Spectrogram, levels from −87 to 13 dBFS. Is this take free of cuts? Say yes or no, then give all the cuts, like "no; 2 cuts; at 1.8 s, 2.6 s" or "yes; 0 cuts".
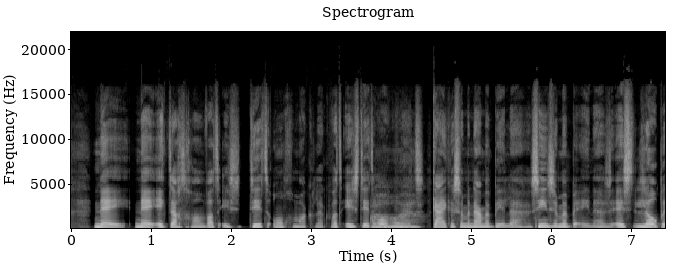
no; 1 cut; at 4.5 s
